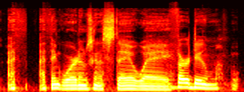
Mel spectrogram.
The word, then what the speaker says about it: Werdum: Verdum. I Sorry. say Werdum because that's how it's read. WRDUM, yeah. All right. I think he's the going phonetic pronunciation.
